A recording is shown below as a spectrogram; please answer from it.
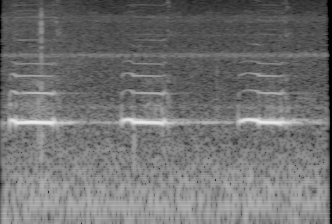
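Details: Wild dog. A wild dog calls with soft, owl-like hoos, each a level, clear tone held for about half a second. Three of them come at an even pace, roughly one per second, against a quiet background.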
